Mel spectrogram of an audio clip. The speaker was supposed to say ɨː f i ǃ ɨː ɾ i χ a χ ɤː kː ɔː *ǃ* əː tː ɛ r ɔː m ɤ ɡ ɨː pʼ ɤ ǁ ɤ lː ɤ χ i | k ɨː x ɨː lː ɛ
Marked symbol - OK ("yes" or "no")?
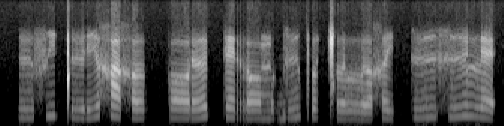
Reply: no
